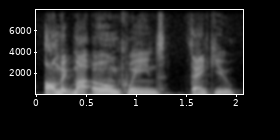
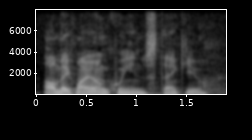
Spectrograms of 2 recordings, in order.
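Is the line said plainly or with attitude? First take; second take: attitude; plainly. First: It is said with sassy attitude. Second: It is said plainly, without attitude.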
